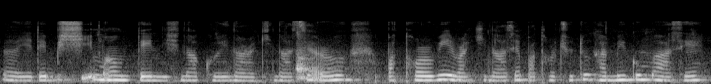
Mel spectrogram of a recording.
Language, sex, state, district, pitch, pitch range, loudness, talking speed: Nagamese, female, Nagaland, Kohima, 195 Hz, 185-205 Hz, -15 LUFS, 170 wpm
